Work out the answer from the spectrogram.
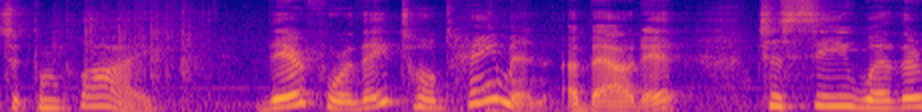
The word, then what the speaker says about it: Haman: here we meet haman as some people pronounce it human and actually there's a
